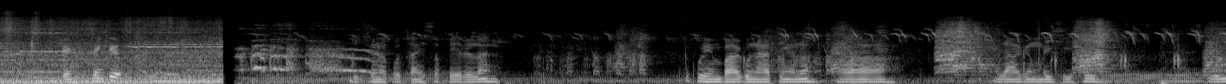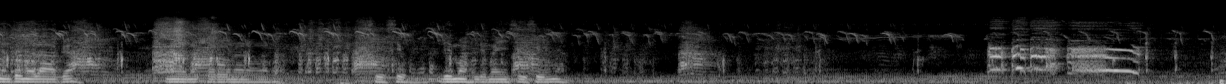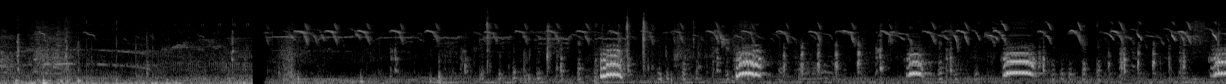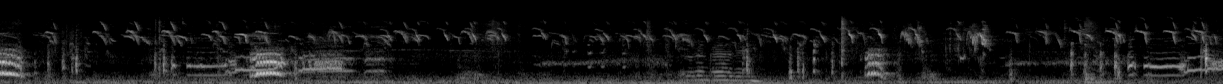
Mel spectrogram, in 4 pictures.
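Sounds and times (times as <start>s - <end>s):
chicks cheeping: 0.0s - 49.0s
rooster crowing: 2.4s - 3.9s, 22.1s - 23.8s, 24.5s - 26.3s
chicken clucks: 4.8s - 21.7s, 23.6s - 49.0s.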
